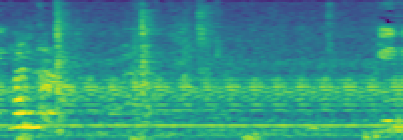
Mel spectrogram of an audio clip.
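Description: A steady, even-pitched buzzing hum, with a few faint soft thumps underneath.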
